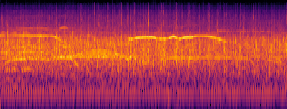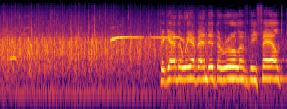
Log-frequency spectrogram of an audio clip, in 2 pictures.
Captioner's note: applause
